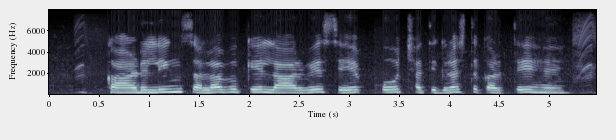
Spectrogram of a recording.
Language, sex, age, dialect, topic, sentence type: Hindi, female, 18-24, Marwari Dhudhari, agriculture, statement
